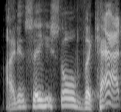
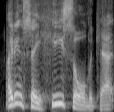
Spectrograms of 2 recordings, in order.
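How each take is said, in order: First: The stress is on "cat". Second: The stress is on "he".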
